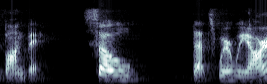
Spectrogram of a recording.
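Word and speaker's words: Bonne Bay: n NE e and even though it looks like it should be pronounced bun Bay um it they pronounce it Bon Bay so that's where we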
